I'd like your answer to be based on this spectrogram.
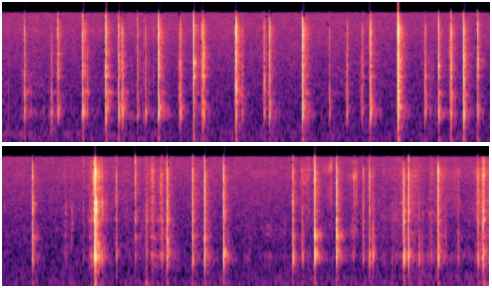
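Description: A soft green vinyl glasses case is held and turned while long acrylic nails tap and scratch its surface. Dozens of quick, dry clicks fall in an irregular patter, each with a midrange body and a bright edge that dies away at once, over a faint rustle of handling.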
